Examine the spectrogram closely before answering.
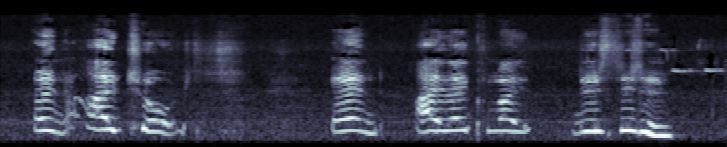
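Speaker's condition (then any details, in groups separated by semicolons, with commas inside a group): Cerebral palsy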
